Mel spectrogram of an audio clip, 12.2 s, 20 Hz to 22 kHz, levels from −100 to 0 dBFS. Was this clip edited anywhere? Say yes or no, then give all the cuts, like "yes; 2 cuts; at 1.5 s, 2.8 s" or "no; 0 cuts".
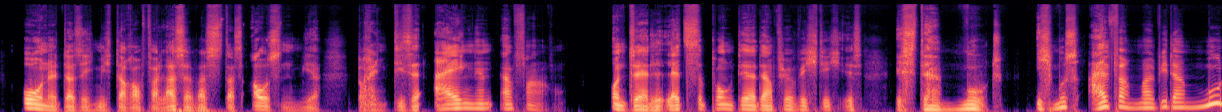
no; 0 cuts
